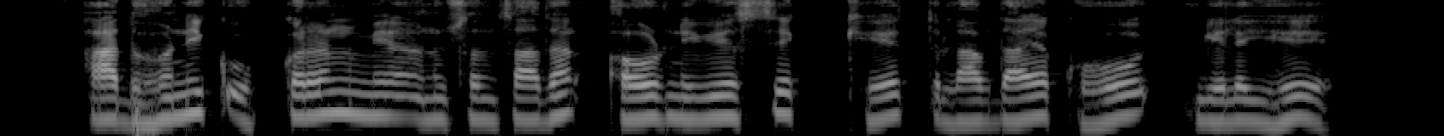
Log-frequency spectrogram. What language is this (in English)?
Magahi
